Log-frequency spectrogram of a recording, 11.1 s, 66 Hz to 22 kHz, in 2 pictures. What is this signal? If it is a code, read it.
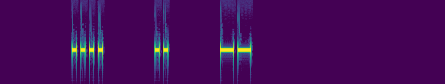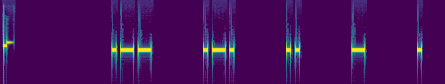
Morse code, heard as a keyed tone, about 22 wpm, spaced as for 10 wpm, 700 Hz. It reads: HIM WRITE
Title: 4x Character Spacing - Top 100 Words - 22wpm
